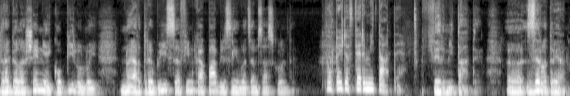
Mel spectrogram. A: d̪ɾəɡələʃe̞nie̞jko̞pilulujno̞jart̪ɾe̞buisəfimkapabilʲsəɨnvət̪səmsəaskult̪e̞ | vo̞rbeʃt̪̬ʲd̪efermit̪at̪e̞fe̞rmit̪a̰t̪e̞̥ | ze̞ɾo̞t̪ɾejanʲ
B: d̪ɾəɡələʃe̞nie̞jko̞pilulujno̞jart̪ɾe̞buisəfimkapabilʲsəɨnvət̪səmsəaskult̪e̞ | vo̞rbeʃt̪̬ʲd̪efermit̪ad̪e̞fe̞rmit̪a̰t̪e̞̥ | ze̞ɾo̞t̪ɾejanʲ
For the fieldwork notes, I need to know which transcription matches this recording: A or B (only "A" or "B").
A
